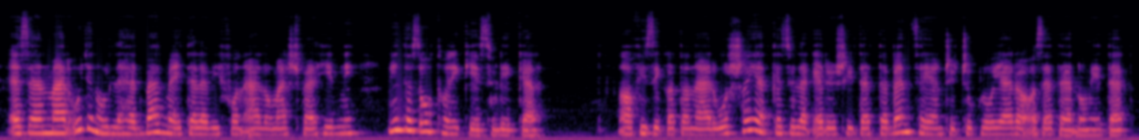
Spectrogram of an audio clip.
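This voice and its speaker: Woman, lowish voice, audiobook narrator, calm steady storytelling. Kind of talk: audiobook reading of a children's novel.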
